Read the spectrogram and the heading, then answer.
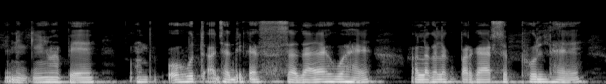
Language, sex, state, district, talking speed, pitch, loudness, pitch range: Hindi, male, Jharkhand, Palamu, 120 wpm, 110 Hz, -16 LUFS, 110-115 Hz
